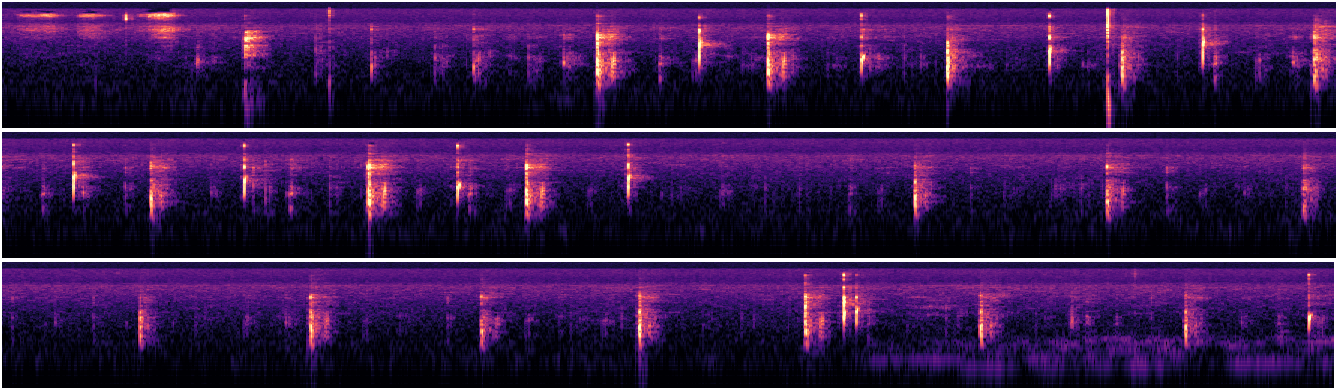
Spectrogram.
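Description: Stone blocks are chipped with a pickaxe in quick, repeated dull taps.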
